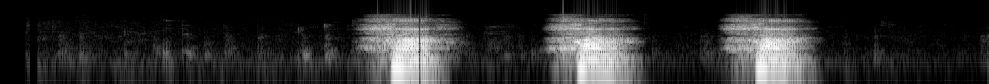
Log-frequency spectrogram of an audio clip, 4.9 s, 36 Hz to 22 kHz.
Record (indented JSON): {
  "exhalation_length": "4.9 s",
  "exhalation_amplitude": 28318,
  "exhalation_signal_mean_std_ratio": 0.32,
  "survey_phase": "beta (2021-08-13 to 2022-03-07)",
  "age": "45-64",
  "gender": "Male",
  "wearing_mask": "No",
  "symptom_fatigue": true,
  "smoker_status": "Never smoked",
  "respiratory_condition_asthma": false,
  "respiratory_condition_other": false,
  "recruitment_source": "REACT",
  "submission_delay": "1 day",
  "covid_test_result": "Negative",
  "covid_test_method": "RT-qPCR"
}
